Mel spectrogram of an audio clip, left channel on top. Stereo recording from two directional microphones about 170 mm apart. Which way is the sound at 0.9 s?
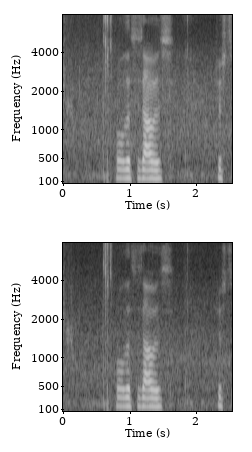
Centre (ahead or behind).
